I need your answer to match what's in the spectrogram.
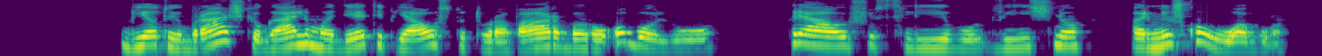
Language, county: Lithuanian, Vilnius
